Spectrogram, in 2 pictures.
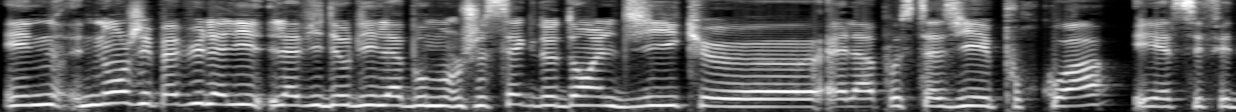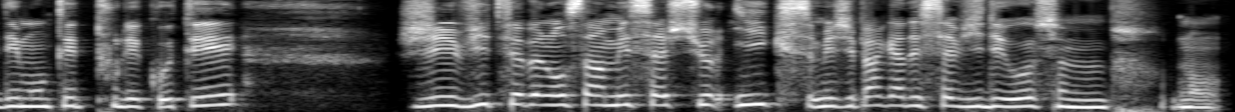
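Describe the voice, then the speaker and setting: Woman, live stream host, casual chat, somewhat high voice, hesitant. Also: steady tone, fairly quick.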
